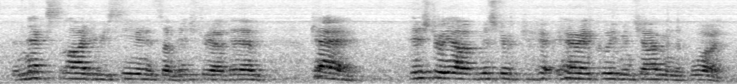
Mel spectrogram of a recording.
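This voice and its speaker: A teenage boy giving a nervous, stumbling class presentation in a school classroom, recorded by a camera across the room. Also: high-pitched. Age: teens. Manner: nervous, laughing, stumbling over words. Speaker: student presenter. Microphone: far camera. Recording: echoey classroom from far off, faint hiss.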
